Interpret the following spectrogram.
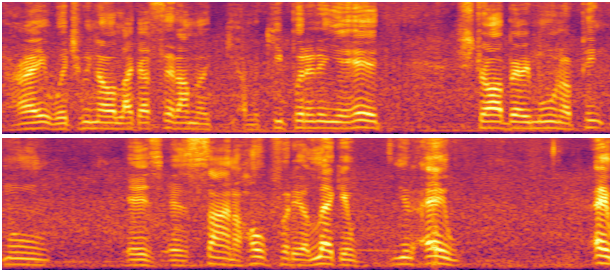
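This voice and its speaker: Guy walking and preaching casually outside, slightly high voice, repeats himself, lots of truck and car noise. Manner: halting, repeating phrases as he goes; talking while walking. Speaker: religious vlogger. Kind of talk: casual walk-and-talk preaching monologue. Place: outdoors on a street with passing trucks. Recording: noisy outdoor street, passing traffic. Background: traffic and vehicle noise.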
